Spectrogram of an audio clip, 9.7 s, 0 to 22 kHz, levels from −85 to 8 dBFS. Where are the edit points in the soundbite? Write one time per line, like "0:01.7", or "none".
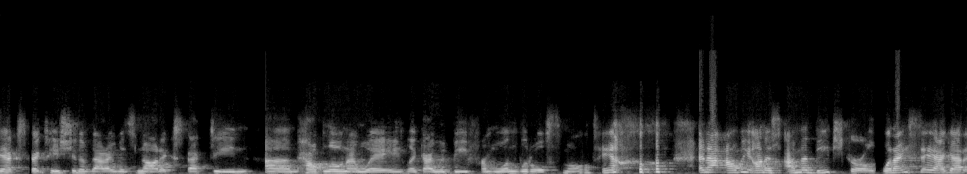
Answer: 0:08.7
